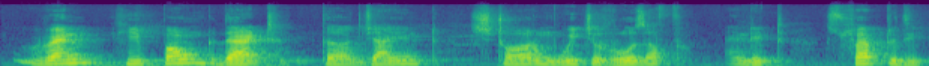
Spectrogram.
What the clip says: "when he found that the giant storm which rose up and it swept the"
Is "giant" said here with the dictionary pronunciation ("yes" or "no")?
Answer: yes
